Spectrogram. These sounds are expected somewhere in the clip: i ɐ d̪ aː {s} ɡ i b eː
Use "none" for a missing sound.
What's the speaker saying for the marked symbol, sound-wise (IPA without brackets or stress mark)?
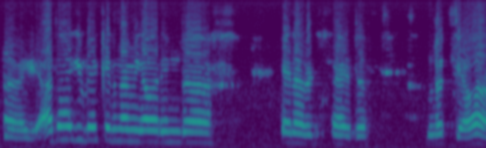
none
